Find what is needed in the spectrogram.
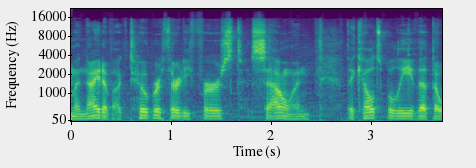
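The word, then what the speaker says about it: Samhain: Some pronounce this as Sam Hayne, but its Gaelic pronunciation is sin.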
